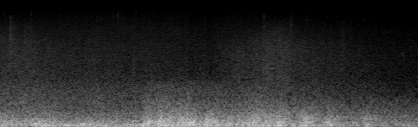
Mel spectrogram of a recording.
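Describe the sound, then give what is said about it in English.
A thunderstorm heard from inside tents far from any building, with heavy rain pouring steadily, wind, and deep thunder rumbling throughout, loud, with no voices. “We were far away from any building, civilization, or help heavy rain, wind, thunder, and lightning were super loud inside the tents.”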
